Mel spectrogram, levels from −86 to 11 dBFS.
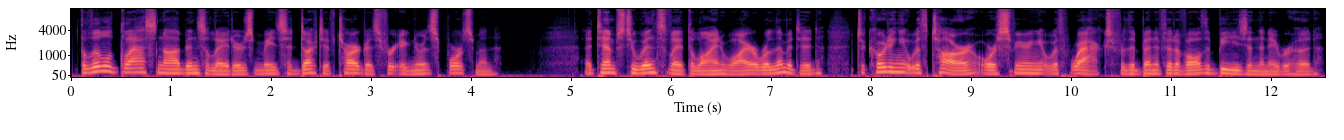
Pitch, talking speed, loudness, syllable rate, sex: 130 Hz, 185 wpm, -19 LUFS, 5.6 syllables/s, male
